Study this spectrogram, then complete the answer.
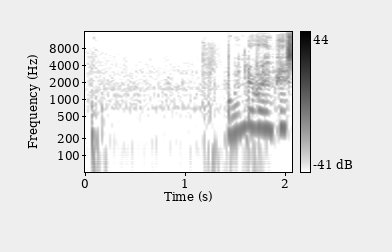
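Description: A door handle rattles as it is tried.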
